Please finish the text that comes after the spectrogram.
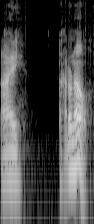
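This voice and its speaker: A man's voice: medium pitch, slow pace, noisy background, voice pushed up, lightly acted. A man playing an awkward, hesitant teenage prankster who questions their gender, in an audio drama. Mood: shy, unsure. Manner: hesitant, searching for words.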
